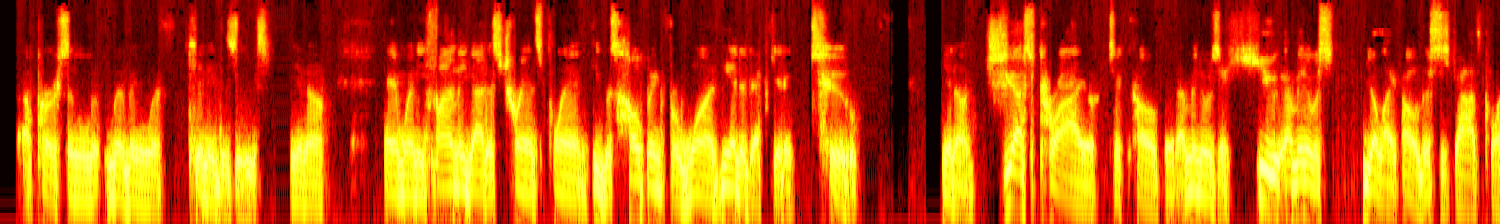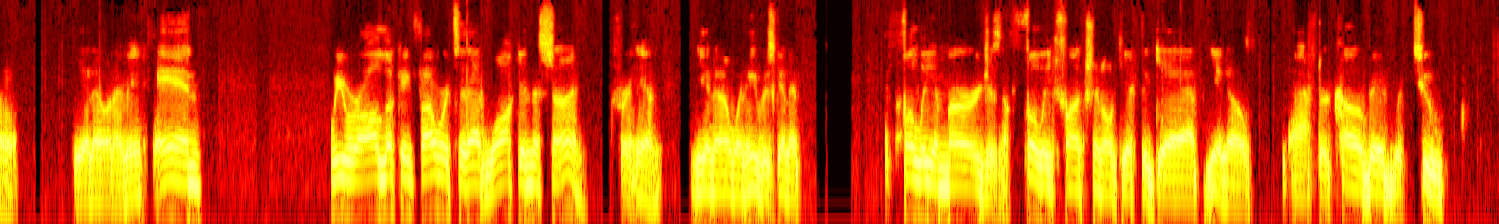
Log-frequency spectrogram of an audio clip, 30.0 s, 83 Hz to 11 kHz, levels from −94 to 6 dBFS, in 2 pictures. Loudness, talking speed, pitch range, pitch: -11 LUFS, 175 wpm, 75-105 Hz, 90 Hz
